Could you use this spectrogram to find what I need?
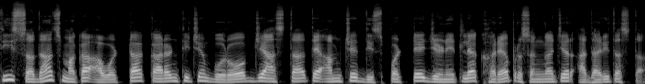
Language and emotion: Goan Konkani, neutral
